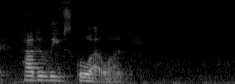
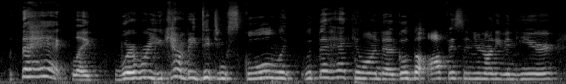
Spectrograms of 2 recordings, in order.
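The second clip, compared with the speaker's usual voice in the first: higher, louder mock scolding dad; mock angry dad; 5 semitones higher, 3 dB louder than usual. Dad scolding his daughter for ditching school, mock angry. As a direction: scold her like an exasperated father. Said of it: "my dad came in and was like".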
